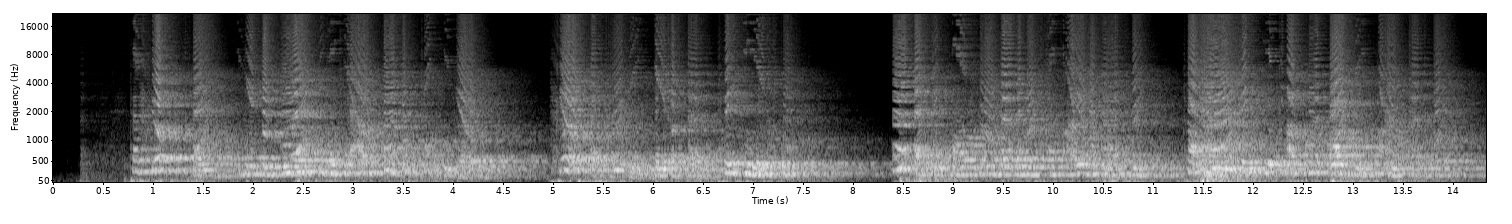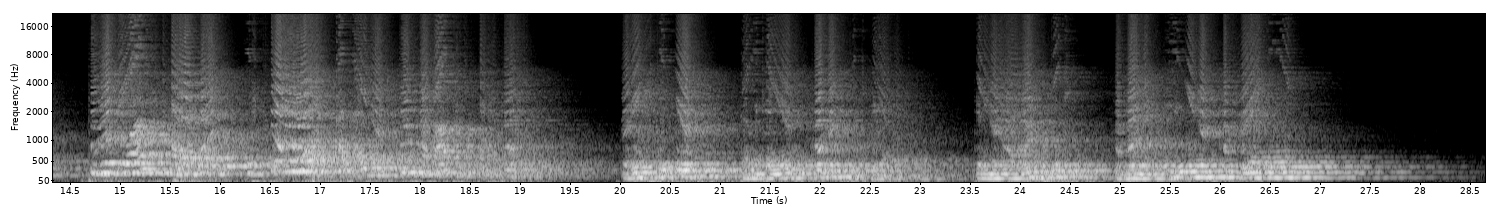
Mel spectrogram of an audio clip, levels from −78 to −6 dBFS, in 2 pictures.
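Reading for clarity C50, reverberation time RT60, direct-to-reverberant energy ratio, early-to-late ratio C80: 0.0 dB, 2.5 s, -6.0 dB, 1.5 dB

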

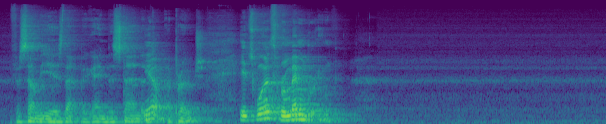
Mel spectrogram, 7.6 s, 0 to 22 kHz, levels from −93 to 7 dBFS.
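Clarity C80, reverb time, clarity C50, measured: 11.0 dB, 1.0 s, 8.5 dB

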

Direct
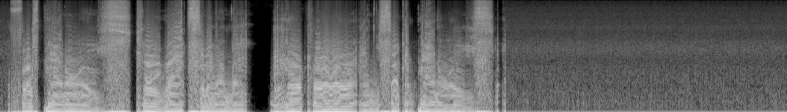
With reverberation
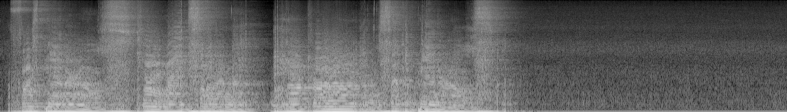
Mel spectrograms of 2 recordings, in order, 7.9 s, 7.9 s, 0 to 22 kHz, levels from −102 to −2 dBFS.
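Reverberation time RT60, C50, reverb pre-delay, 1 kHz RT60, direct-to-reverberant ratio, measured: 0.90 s, 5.5 dB, 29 ms, 0.90 s, 3.5 dB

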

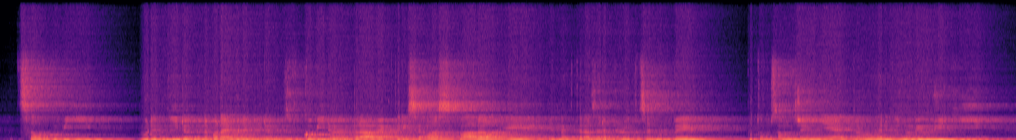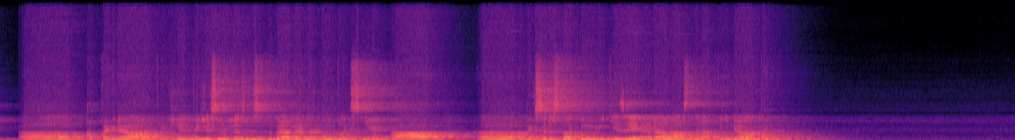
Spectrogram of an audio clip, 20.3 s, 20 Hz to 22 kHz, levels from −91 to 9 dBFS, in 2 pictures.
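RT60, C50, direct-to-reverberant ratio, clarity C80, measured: 1.8 s, 1.5 dB, 0.0 dB, 3.5 dB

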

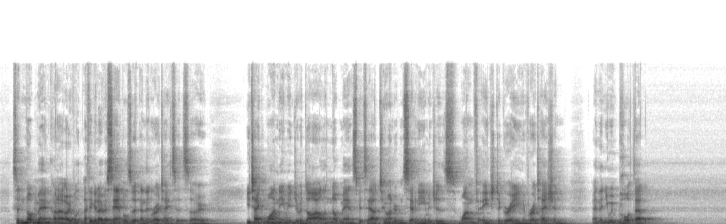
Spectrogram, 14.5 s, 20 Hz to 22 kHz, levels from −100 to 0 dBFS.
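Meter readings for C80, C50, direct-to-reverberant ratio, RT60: 11.5 dB, 9.5 dB, 6.5 dB, 1.1 s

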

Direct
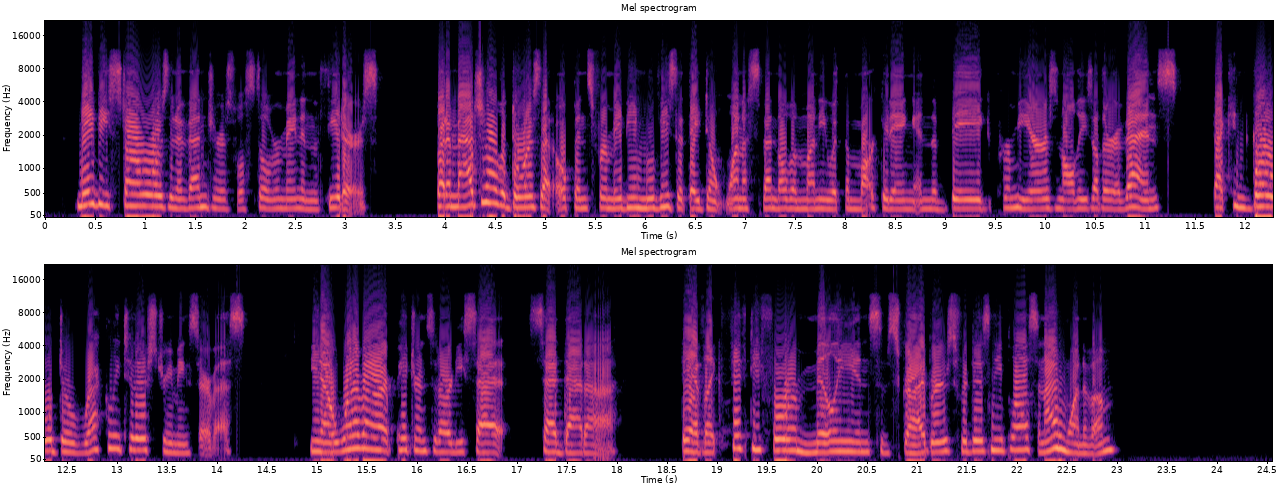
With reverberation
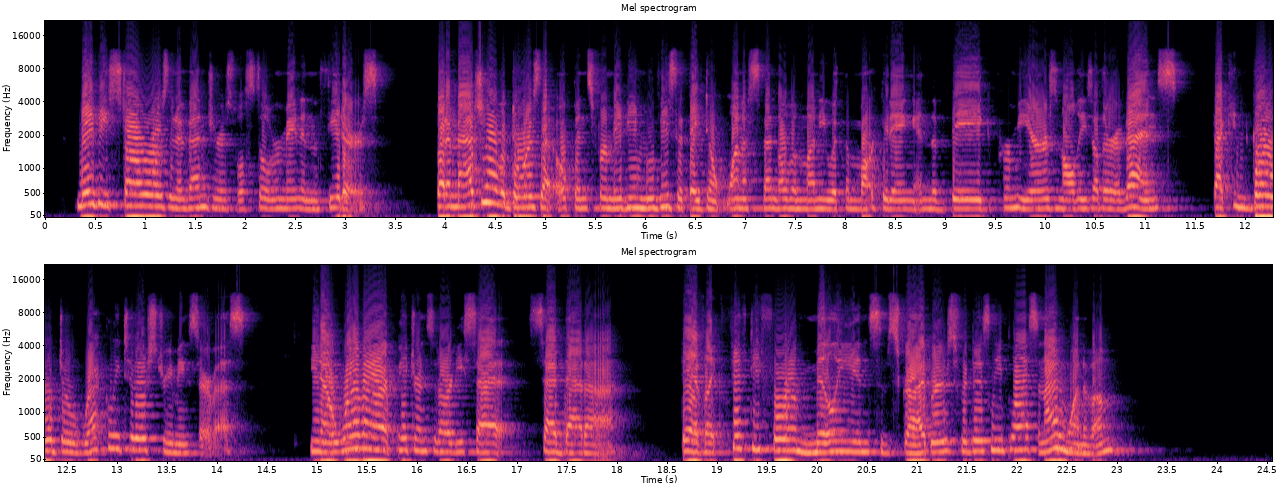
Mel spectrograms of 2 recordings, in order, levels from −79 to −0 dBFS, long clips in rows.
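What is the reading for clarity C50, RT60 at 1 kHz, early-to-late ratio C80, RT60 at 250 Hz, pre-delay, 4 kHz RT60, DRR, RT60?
14.5 dB, 0.55 s, 17.0 dB, 0.90 s, 6 ms, 0.40 s, 8.5 dB, 0.60 s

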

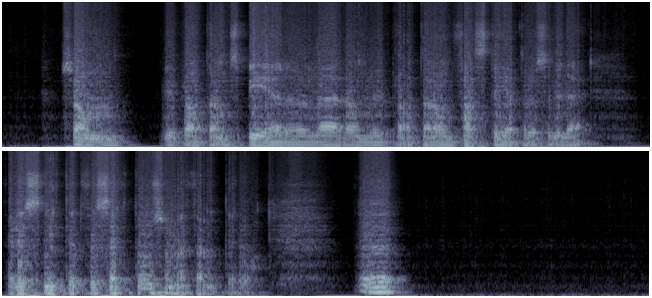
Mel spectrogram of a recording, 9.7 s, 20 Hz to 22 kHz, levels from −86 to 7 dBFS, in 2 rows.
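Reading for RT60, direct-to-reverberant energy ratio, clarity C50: not exponential, 3.5 dB, 15.5 dB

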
